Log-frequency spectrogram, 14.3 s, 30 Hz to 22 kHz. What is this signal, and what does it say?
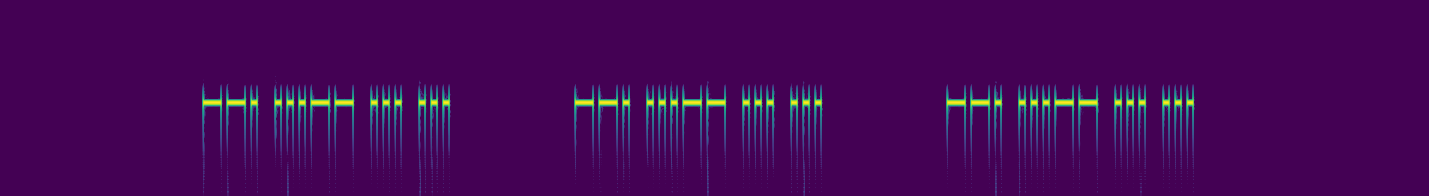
Morse code, heard as a keyed tone, about 20 wpm, 700 Hz. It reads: G3SS G3SS G3SS
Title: DXCC-100 Call Signs - 4 Characters - Repeated 3x - 20wpm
